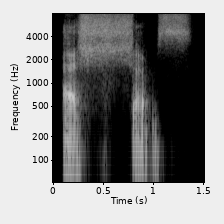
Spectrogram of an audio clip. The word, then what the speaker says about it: الشمس: The lamb has been assimilated into the sheen and will not be pronounced consonantly as shams. It's pronounced Ashams.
